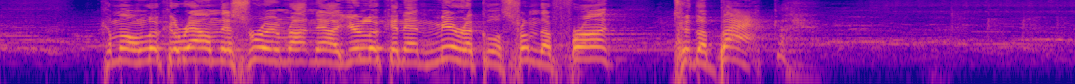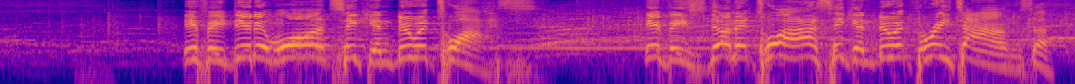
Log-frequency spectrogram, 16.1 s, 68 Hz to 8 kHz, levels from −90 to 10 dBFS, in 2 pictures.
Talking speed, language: 145 wpm, English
